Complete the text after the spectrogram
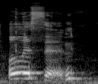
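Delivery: laughing through the word; giggling, half laughing it out. Real, not acted. Laughing while repeating.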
